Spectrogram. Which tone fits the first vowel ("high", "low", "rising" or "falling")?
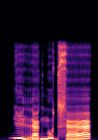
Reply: falling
